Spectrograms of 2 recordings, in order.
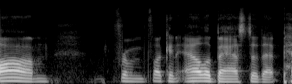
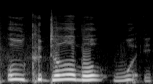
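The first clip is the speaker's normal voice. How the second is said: high loud silly voice; hammy high voice; 7 semitones higher, 6 dB louder than usual. Acted. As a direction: ham up a goofy gasp. Mocking the crew man.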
